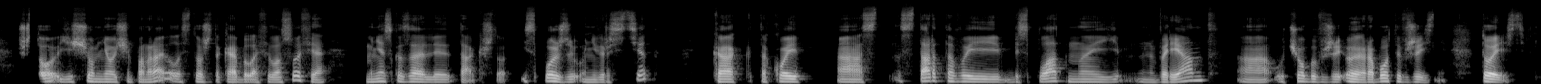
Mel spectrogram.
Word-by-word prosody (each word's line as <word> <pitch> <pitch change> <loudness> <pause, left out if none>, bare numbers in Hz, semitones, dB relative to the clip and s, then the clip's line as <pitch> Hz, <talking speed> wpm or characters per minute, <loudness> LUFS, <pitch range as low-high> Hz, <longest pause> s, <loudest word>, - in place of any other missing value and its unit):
что 70 +1 0
еще 125 +3 0
мне 125 -1 -1
очень 120 +1 -2
понравилось, 120 +1 0
тоже 125 -4 -3
такая - - +1
была - - +1
философия, 110 - -2 0.4
мне 130 +3 -1
сказали 120 -4 +1
так - - -5
что: - - -9
"Используй 130 -6 +2
университет 110 -2 -5 0.5
как 120 -1 +3
такой, 125 -2 +2 0.2
а, 120 -1 +2
с 110 -1 -6 0.2
стартовый 135 -7 +1
бесплатный, 125 -1 -2
м, 115 -4 -12
вариант, 170 - +1
э, 110 -1 -2
учебы 130 +1 -1
в 115 - -10
жи 115 +1 -1
ой, 125 -6 +6
работы 140 +4 +3
в - - -11
жизни". 110 -2 -4 0.3
То - - +9
есть, - - -1
120 Hz, 130 wpm, -23 LUFS, 115-130 Hz, 0.5 s, То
